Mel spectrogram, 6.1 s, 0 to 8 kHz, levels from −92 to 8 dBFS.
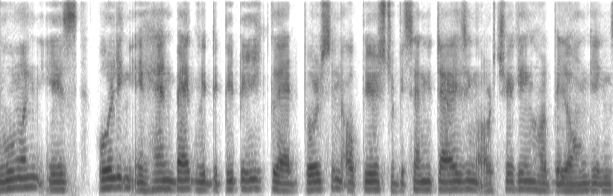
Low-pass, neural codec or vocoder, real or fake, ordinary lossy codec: none; codec, 16 kHz, 2 kbps, FreqCodec, smaller model; fake; none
